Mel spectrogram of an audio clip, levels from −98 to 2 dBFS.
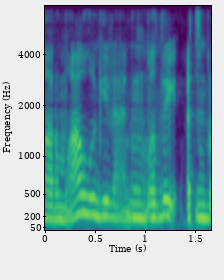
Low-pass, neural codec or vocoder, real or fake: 7.2 kHz; codec, 16 kHz, 4.8 kbps, FACodec; fake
